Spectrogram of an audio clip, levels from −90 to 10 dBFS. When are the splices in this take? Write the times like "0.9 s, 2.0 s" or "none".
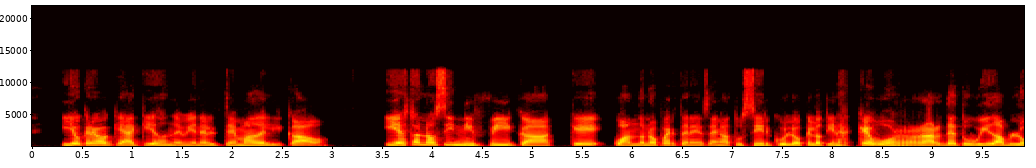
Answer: none

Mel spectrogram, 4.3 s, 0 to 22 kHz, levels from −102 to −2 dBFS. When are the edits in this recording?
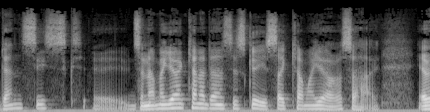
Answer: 1.3 s

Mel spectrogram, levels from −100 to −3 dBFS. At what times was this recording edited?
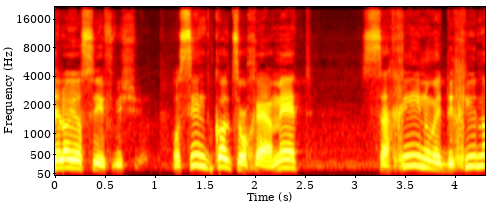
1.0 s

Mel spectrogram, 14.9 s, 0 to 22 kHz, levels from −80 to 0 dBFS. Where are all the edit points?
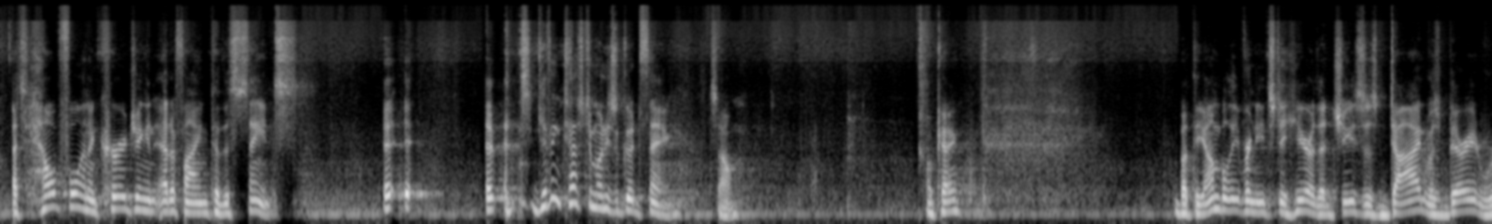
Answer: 3.8 s, 7.1 s, 11.7 s

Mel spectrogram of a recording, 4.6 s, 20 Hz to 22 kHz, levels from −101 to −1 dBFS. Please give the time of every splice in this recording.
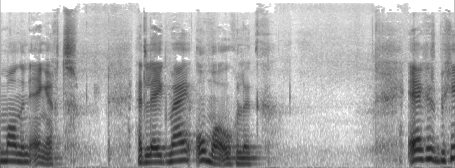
1.3 s

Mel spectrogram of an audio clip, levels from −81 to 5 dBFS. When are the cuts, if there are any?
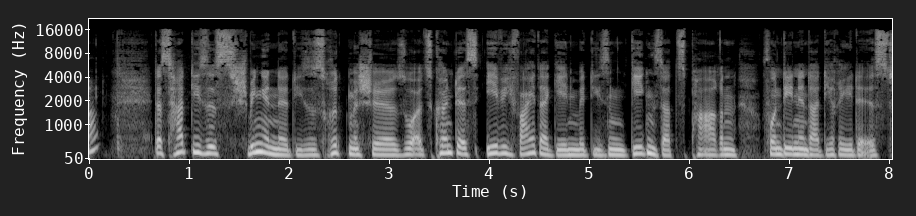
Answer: none

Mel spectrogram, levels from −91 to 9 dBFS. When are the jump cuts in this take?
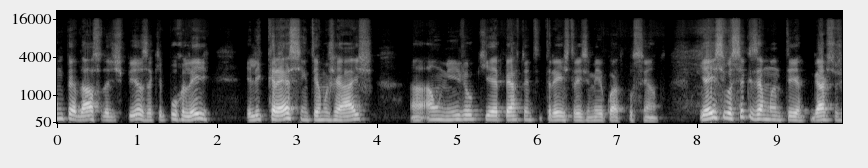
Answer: none

